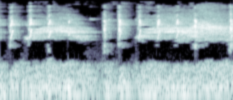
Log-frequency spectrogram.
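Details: Newborn and four-day-old Boat-billed heron chicks at a zoo during a routine check give high, thin, buzzy peeps in a steady chatter, with sharper chirps every quarter to half second, over a faint low rumble.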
